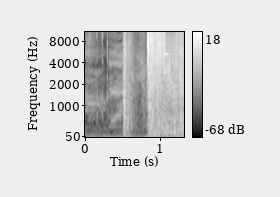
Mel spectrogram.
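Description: The Last of Us gunshot for a headshot: one sharp crack followed shortly by a louder, fuller blast with a ringing tail, close and fairly quiet overall.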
